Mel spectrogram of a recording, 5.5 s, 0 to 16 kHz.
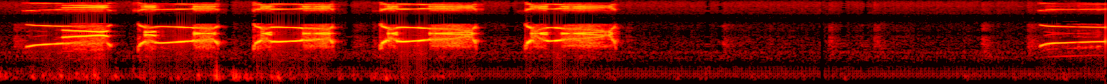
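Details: Port Lincoln osprey, 19 January 2021: five loud, upward-sweeping whistled notes about twice a second, then a pause of two seconds and one more rising whistle, with soft low rustling beneath.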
